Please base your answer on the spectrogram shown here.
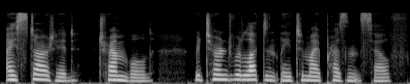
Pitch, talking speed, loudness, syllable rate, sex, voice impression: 190 Hz, 130 wpm, -20 LUFS, 4.9 syllables/s, female, feminine, adult-like, fluent, sincere, slightly friendly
